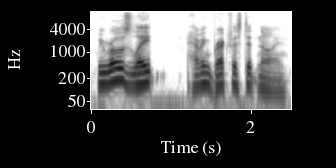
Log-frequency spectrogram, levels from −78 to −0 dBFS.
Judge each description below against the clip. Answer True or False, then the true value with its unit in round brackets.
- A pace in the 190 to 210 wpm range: False (165 wpm)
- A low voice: True (130 Hz)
